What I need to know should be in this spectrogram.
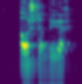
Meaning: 1. neighbour to the East 2. the Germans, Germany (the country the Netherlands border in the East)
- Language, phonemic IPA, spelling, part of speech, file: Dutch, /ˈoːstərˌbyːr/, oosterbuur, noun, Nl-oosterbuur.ogg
